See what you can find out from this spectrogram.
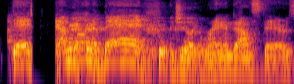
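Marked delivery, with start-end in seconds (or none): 0.1-1.9 mock nagging voice, higher and louder. Retelling what his mom said on hearing he took acid: imitating his nagging mom. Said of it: "he pretends to be his mom, and he's got that nagging".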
